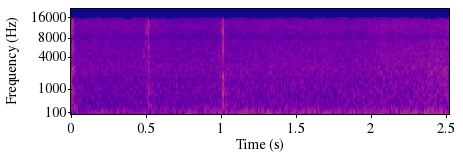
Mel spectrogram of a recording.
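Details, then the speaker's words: Nissan/Vauxhall/Opel EGR valve after cleaning, actuated repeatedly by diagnostic tool: two faint clicks over a low hum; valve now moving but still not sounding right, should click clearly, likely still carbon clogged. "it's now it's moving it's still not sounding proper it should be click click click"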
